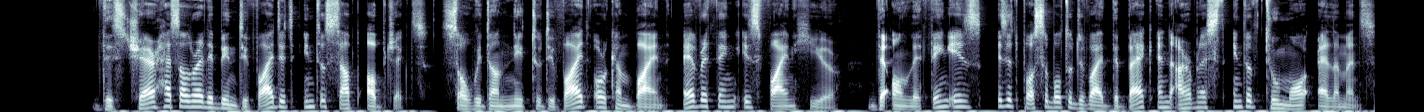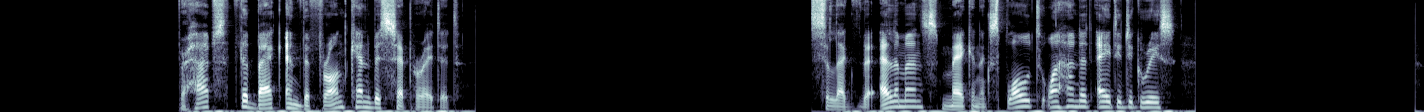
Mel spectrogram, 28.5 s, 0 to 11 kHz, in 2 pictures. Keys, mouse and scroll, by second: 0.8 alt+middle click, 1.1 middle click, 2.5 alt+middle click, 3.4 alt+middle click, 3.8 click, 4.1 alt+middle click, 4.5 click, 7.1 alt+middle click, 7.7 alt+middle click, 10.0 click, 12.7 click, 13.7 click, 13.9 middle click, 14.7 click, 14.7 middle click, 17.1 click, 17.1-17.5 scroll down 3, 18.7 click, 21.3 click, 23.3-23.8 scroll, 24.0 click, 24.4 click, 25.0 middle click, 25.7 right click, 25.9 click, 27.7 right click, 27.8 click.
